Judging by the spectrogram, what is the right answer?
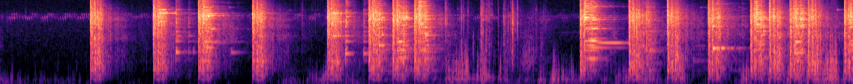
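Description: CZ pistol firing rapid shots at steel plate targets, with many hits followed by a short metallic ring from the struck plate. The shots come in two fast strings with a break of about a second and a half between them, around six to seven and a half seconds in.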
